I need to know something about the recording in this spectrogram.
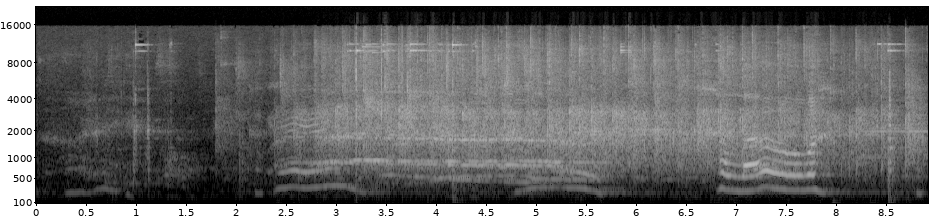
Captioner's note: audience applause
